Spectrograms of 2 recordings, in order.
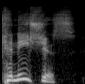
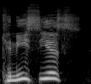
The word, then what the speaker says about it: Canisius: any pronunciations on it it's not kinesius it's Canisius make sure uh if you're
